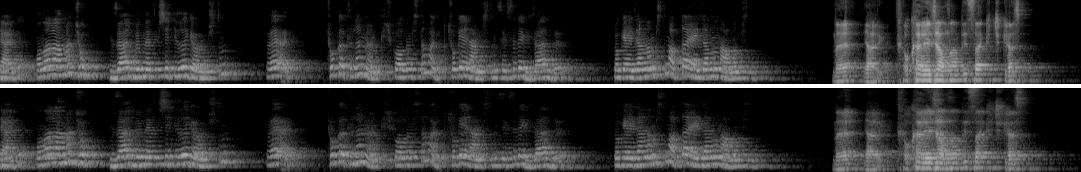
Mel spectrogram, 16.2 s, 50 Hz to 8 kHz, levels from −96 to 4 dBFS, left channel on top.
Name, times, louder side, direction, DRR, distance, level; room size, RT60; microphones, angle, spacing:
voice 1, 0.0-1.3 1.6-3.4 4.0-4.4 4.9-8.5 9.2-11.4, left 2 dB, 40° left, 3 dB, 0.9 m, -40 dB
voice 2, 12.5-15.3, left 4 dB, 60° left, 8 dB, 0.6 m, -35 dB
10.5 x 4.8 x 3.0 m, 1.0 s
head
